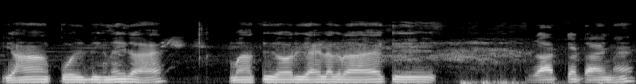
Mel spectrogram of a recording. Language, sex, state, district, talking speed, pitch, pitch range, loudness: Hindi, male, Madhya Pradesh, Katni, 140 wpm, 115 Hz, 105-120 Hz, -14 LUFS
